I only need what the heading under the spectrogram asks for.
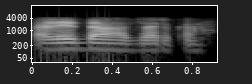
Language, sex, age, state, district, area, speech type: Marathi, male, 18-30, Maharashtra, Wardha, urban, conversation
